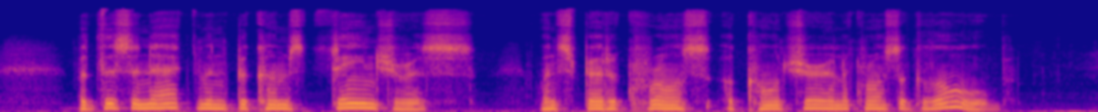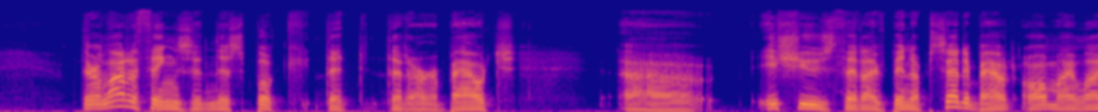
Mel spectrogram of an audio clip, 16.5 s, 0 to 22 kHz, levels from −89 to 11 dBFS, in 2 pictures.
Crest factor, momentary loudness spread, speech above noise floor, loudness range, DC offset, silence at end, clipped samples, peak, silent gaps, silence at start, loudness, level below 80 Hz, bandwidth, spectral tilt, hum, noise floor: 16 dB; 10 LU; 35 dB; 6 LU; under 0.1%; 0 s; under 0.1%; -6 dBFS; none; 0.6 s; -22 LUFS; -48 dBFS; 15.5 kHz; -6.5 dB/octave; none; -56 dBFS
